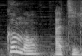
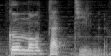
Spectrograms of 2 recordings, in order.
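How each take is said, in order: First: Comment is said without a linking t sound. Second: Comment is linked with a t sound. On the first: The speaker calls it right. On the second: The speaker calls it wrong.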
